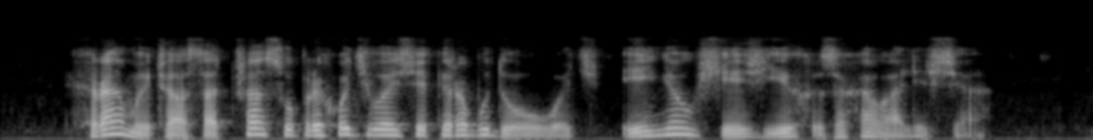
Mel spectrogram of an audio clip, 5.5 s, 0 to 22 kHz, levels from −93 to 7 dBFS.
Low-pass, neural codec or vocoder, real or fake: 7.2 kHz; codec, 16 kHz, 4.8 kbps, FACodec; fake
